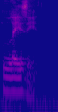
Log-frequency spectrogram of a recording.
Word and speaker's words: lazy: the at the end it's when the Y has a e sound so lazy and the Y at the end changes the a exactly like an e would so lazy lazy e e lazy and then beauty Beauty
